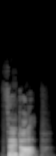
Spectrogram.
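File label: "fed up", British English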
